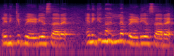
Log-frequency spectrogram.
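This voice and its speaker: A woman's voice: high-pitched, normal speed, fairly bright tone, slight background noise. A woman voicing a frightened male shop worker and father of two who stammers and pleads anxiously. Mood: fearful pleading.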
